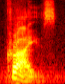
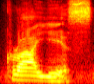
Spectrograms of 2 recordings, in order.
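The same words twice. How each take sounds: First: The word is said as a single syllable. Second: The final e is sounded as a second syllable. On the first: The speaker calls it right. "Percebe que eu não falo o E?" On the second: The speaker calls it wrong. "Não falo cries"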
